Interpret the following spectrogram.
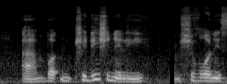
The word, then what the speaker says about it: Siobhan: Um but in traditionally, Siobhan is spelled s i o b h a n in the Irish way.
